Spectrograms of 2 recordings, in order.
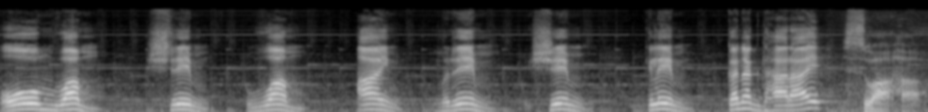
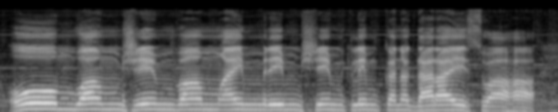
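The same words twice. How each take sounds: First: It is said slowly, word by word. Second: It is said at a normal, quicker pace.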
